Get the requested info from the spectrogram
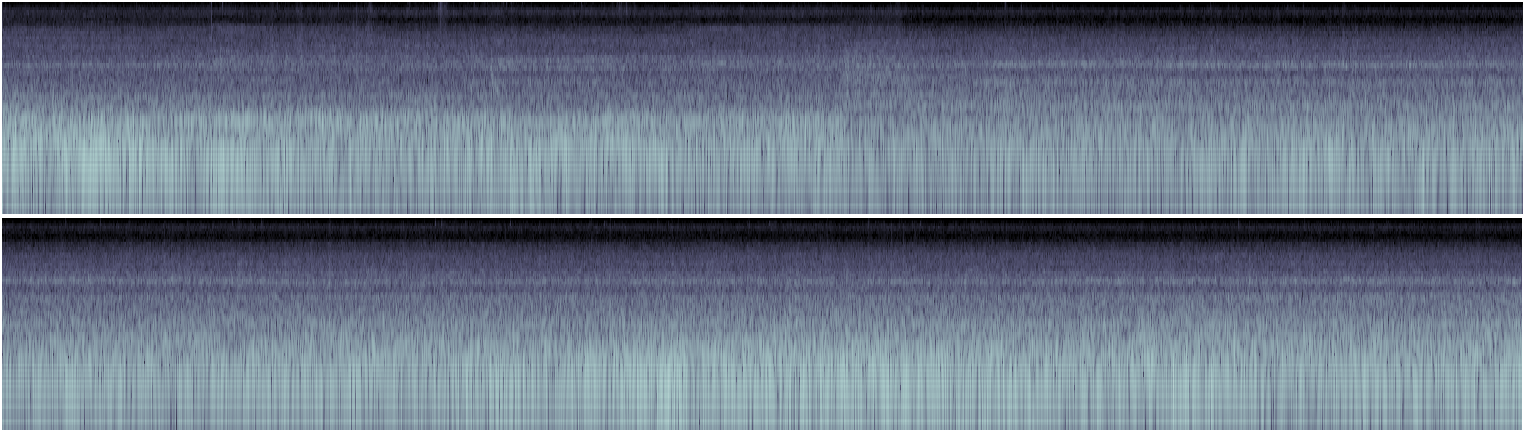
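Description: Steady noise of a car on the move, heard from inside the cabin: engine and tyre noise on the road, with a slight change in tone about nine seconds in.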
